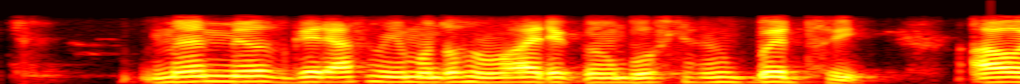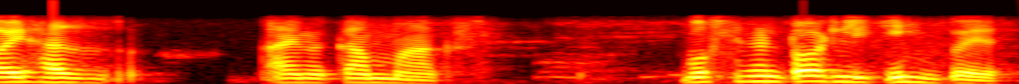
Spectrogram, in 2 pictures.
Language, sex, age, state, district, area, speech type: Kashmiri, male, 18-30, Jammu and Kashmir, Shopian, urban, conversation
